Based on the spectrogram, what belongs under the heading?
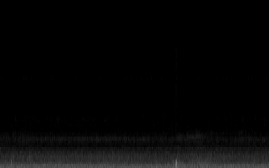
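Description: Steady low rumble of idling vehicle engines, with a single sharp click about three and a half seconds in.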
